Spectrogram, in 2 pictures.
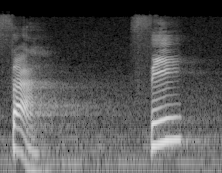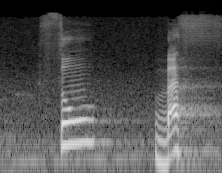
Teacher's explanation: Tha dikeluarkan dengan menyentuhkan ujung lidah kita dengan dinding dua gigi seri bagian atas. Diucapkan dengan suara dan nafas yang terdengar mengalir. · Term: huruf Tha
